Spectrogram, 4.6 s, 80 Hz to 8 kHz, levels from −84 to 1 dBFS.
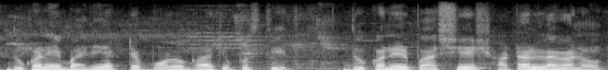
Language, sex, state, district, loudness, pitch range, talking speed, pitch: Bengali, male, West Bengal, Alipurduar, -14 LUFS, 170-190 Hz, 130 wpm, 180 Hz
